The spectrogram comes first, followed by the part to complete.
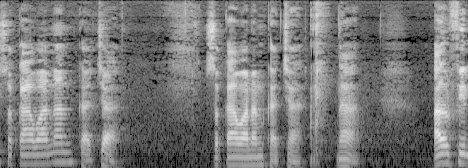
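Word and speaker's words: الفيل: gajah sekawanan gajah nah al-fil ini menurut hukum tajwid ya adalah Alif Lam Qomariah karena ada huruf alif lam bertemu dengan huruf a cara membacanya harus terang dan jelas ya e-trans dan jelas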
